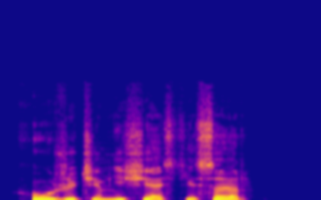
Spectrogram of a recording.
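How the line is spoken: Calm reply. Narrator (Russian): взволнованного Гленарвана, он спокойно ответил

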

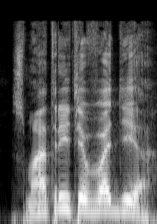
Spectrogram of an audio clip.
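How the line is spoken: Yelling. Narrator (Russian): заорал справа от меня упырь

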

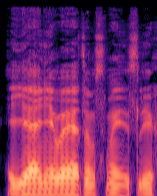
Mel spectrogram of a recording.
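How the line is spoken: Chuckling. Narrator (Russian): хохотнул я

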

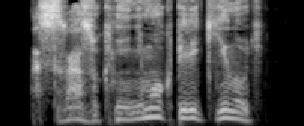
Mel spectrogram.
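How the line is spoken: Angry hiss. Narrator (Russian): зло прошипел я, пытаясь удержать остатки обеда в желудке

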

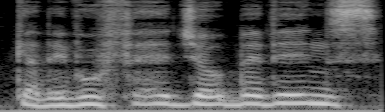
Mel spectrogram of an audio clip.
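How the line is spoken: Exclaiming in gentle reproach. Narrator (French): s'écria-t-il d'un ton de doux reproche

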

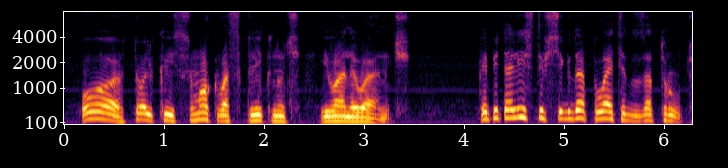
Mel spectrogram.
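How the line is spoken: Half-joking, through gritted teeth. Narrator (Russian): То ли в шутку, то ли всерьез процедил французский коммунист

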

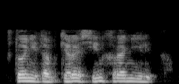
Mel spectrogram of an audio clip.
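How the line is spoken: Grumbled under breath. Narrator (Russian): буркнул себе под нос Вадим

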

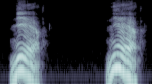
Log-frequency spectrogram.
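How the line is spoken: Sudden yell. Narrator (Russian): заорал вдруг шеф

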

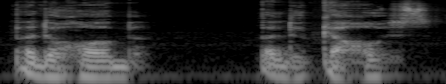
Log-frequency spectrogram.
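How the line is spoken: Dying woman murmuring. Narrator (French): murmurait la comtesse mourante

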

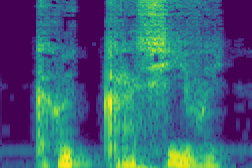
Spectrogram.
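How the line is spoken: Breathless. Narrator (Russian): выдохнула Герда

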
